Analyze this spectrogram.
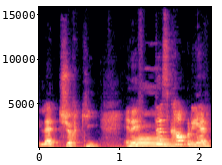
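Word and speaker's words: la Turquie: look at it yes turkey the animal you do say dunde but the country no that's not how you say it you actually say lechuki and if this company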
